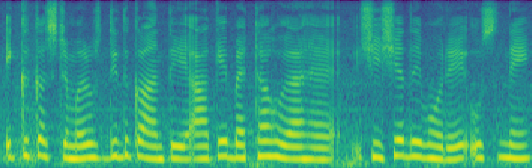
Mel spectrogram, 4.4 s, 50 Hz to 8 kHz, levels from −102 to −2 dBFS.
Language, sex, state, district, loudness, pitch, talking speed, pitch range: Punjabi, female, Punjab, Kapurthala, -12 LUFS, 235 Hz, 200 wpm, 220-260 Hz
